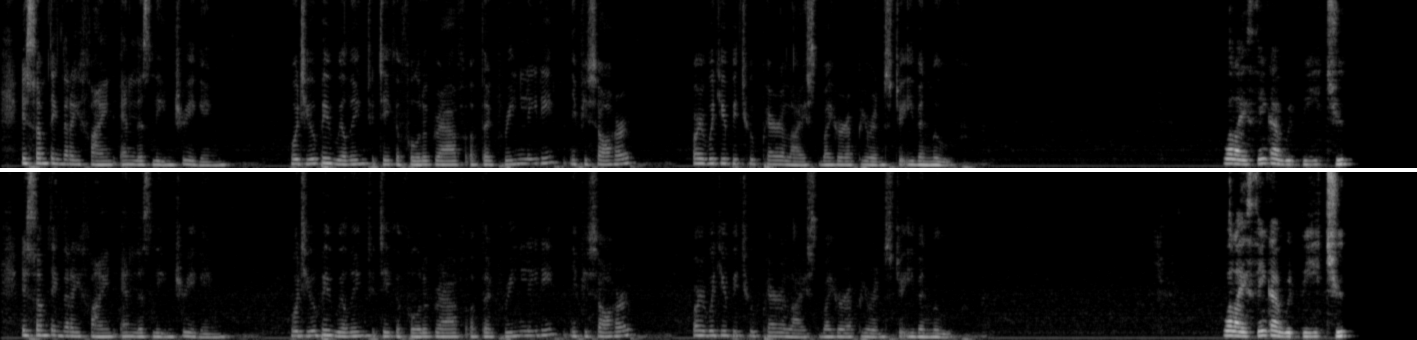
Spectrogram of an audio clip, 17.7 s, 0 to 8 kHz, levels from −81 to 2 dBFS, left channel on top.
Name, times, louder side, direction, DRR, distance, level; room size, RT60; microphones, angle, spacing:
voice 1, 0.0-2.8 3.6-7.9 8.7-11.9, left 1 dB, 35° left, 0.6 m, -37 dB
voice 2, 15.3-16.8, right 4 dB, 65° right, 0.3 m, -27 dB
2.8 x 2.0 x 3.3 m
head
